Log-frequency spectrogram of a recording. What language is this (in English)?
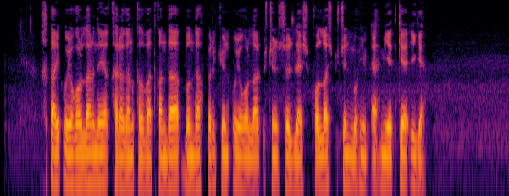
Uyghur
